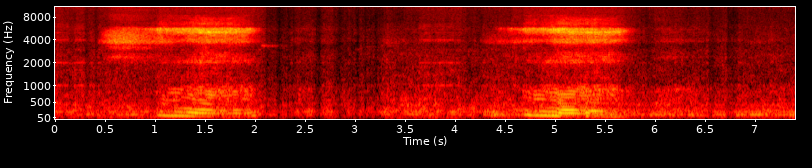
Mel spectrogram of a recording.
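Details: Two rattling, hissy snores on the in-breath with quiet breathing between, about 16 breaths a minute: snoring.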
